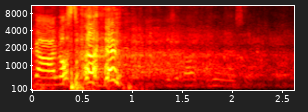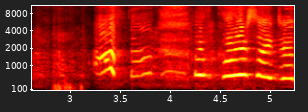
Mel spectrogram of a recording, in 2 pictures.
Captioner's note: audience laughs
